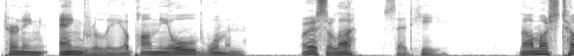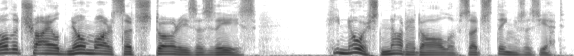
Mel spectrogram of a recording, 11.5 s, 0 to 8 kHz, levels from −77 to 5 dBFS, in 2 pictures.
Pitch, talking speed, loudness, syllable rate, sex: 115 Hz, 155 wpm, -20 LUFS, 4.3 syllables/s, male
